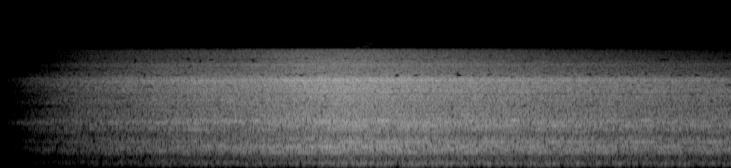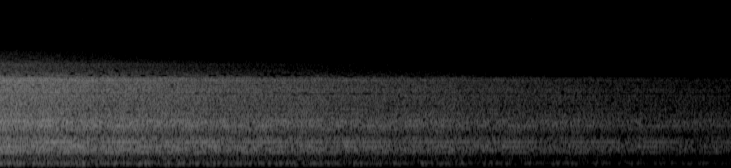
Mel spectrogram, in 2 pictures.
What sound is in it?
Smelly demon breath sweep
atmosphere, breath, creepy, dark, demon, hell, horror, sc-fi, sweep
